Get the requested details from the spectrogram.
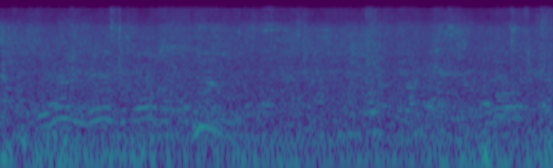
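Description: An elderly man speaks into a microphone over a loudspeaker.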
